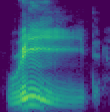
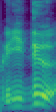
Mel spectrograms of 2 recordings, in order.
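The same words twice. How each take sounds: First: The vowel is drawn out long. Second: The vowel is short and clipped. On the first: The speaker calls it right. "re 하고 길게 read" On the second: The speaker calls it wrong. "이것도 read 하지 마시고"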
